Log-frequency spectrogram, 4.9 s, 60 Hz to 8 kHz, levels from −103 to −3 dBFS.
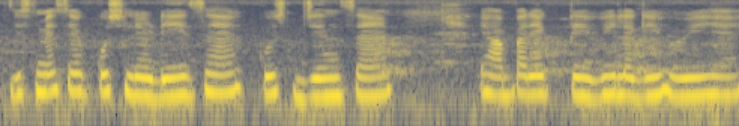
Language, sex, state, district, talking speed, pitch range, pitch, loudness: Hindi, female, Uttar Pradesh, Lalitpur, 185 wpm, 200-225 Hz, 210 Hz, -13 LUFS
